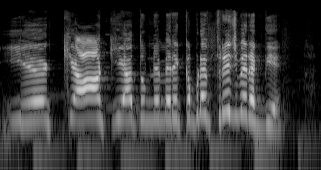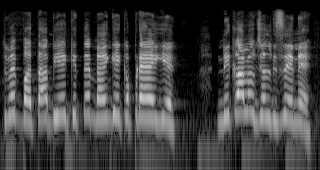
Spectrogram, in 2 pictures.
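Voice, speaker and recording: A woman's voice: very high voice, fairly quick, dry recording. A woman voicing an exasperated young husband in a cartoon story, fussy and incredulous but indulgent. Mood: exasperated, scolding. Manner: incredulous, fussy, explaining patiently when calm. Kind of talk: Hindi cartoon storybook dialogue.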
